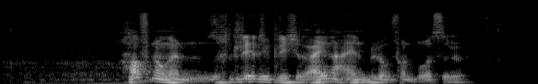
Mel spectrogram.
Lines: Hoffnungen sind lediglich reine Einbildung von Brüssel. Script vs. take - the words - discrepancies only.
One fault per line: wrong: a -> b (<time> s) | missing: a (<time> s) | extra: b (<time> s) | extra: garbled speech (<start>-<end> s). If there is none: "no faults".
no faults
